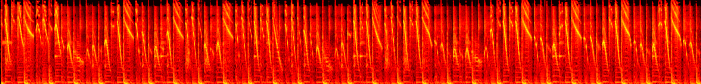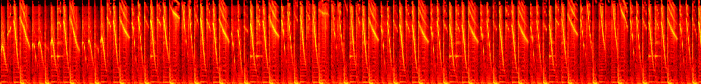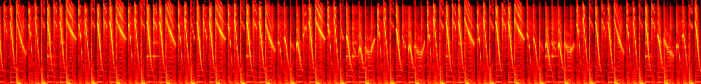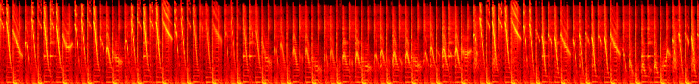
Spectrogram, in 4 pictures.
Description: HOUSE/TECHNO/ELECTRO
ナイス！アシッド・ハウス・クラシック！
残念ですが大きく盤に歪みあり。辛うじて再生(ピッチは狂うかもしれません）は出来ましたが両面イントロ部は音飛びします。
類別 House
